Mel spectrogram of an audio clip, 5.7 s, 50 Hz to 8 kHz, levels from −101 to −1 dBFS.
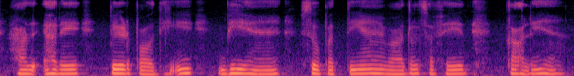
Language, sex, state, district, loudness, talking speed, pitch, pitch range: Hindi, male, Chhattisgarh, Bilaspur, -33 LUFS, 145 wpm, 155 Hz, 150-165 Hz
